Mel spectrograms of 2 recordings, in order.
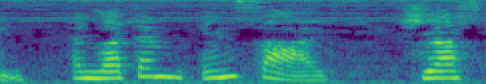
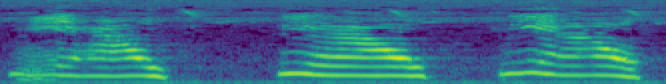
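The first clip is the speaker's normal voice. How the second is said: high meowing cat sound; silly high meow; horses meowing; 9 semitones higher, much slower than usual. Acted. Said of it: "opened their mouths wide and".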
